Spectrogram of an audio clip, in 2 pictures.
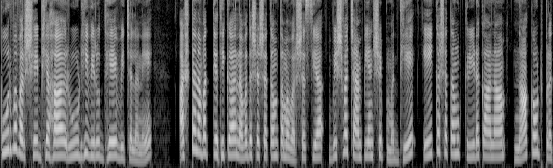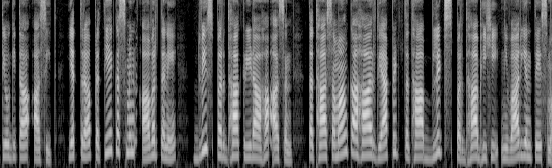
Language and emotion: Sanskrit, neutral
